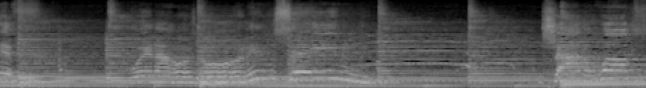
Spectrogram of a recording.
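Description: Rock band music with a male lead vocal singing long, sliding notes over sustained electric guitar and bass chords, with a cymbal struck about once a second.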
